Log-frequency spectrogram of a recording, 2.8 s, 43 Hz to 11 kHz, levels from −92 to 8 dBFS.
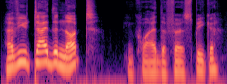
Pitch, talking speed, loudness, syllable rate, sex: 125 Hz, 190 wpm, -17 LUFS, 5.2 syllables/s, male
